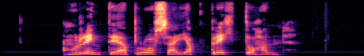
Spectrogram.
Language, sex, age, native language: Icelandic, female, 40-49, Icelandic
